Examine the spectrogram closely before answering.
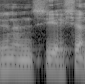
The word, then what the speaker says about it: renunciation: जैसे एक शब्द है RENUNCIATION, इसका उच्चारण रिनंसिएशन होगा क्योंकि इसमें 4 वावल हैं।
